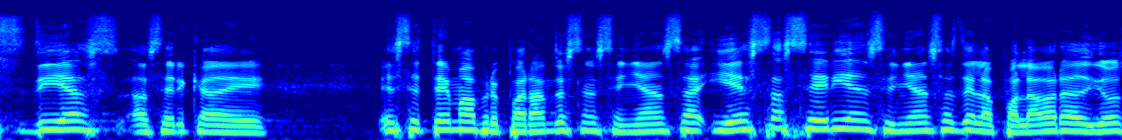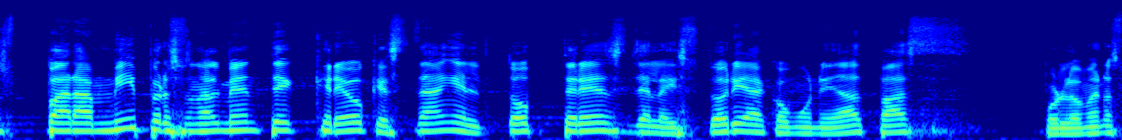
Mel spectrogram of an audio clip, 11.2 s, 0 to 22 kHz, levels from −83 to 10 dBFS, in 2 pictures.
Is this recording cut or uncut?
uncut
